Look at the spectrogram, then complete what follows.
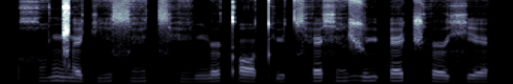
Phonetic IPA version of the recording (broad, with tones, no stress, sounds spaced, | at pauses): x ɔ̤˨˥ ŋ͡ǁ ɛ˨˩ kʲ e̤˨˥ s ɛ̤˨˥ t͡sʰ e̤˨˩ ŋ ə˞˨˥ kʼ ɔ˨˩ tʼ y˨˩ t͡sʰ ɛ˨˥ x ɛ̤˨˥ ʐ y˨˥ ʔ ɛ˨˥ t͡ʃʰ ə˞˨˩ xʲ ɛ˨˩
